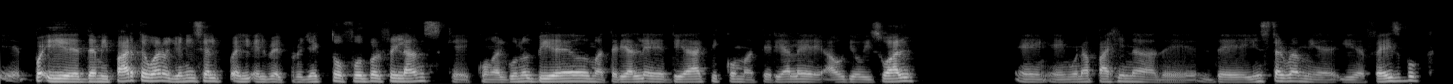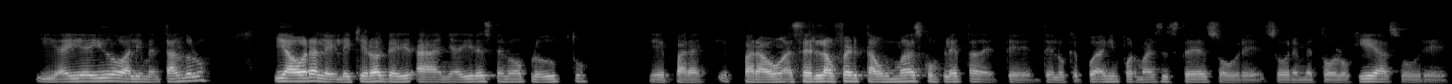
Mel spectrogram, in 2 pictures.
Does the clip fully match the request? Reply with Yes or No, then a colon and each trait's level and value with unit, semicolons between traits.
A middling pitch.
No: low, 130 Hz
